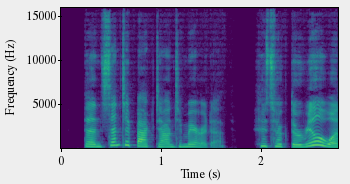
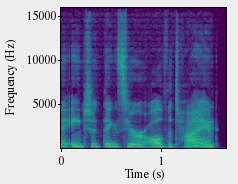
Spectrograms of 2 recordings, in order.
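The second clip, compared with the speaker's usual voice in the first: plain reading voice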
